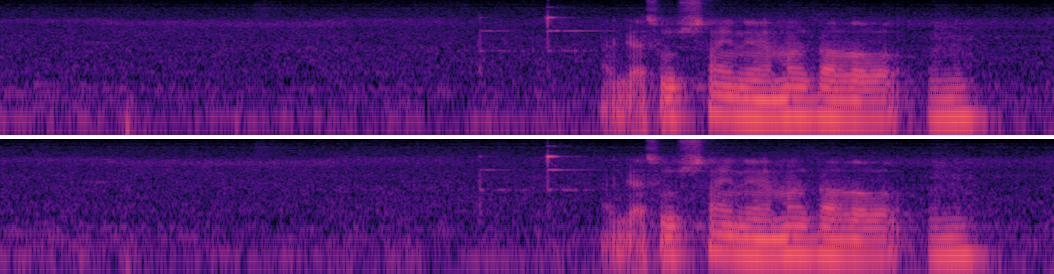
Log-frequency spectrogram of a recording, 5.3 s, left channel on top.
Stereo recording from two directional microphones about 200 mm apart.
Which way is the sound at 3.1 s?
5° left (ahead or behind).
